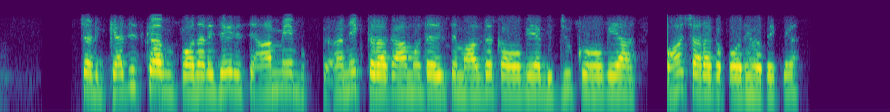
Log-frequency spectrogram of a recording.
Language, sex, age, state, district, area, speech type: Hindi, male, 18-30, Bihar, Vaishali, urban, conversation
